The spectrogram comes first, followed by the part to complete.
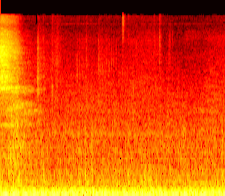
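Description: Low, steady rumble of a Range Rover Sport heard from inside the cabin as it creeps down a steep slope in low-range first gear, held back by engine braking with no brakes applied.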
